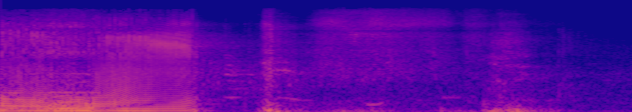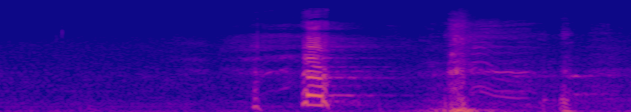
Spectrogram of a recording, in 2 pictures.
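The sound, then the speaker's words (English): A loud, buzzy fart noise blown right into a microphone for about a second, followed by a few short, scattered breathy bursts and quiet stretches. “Love a good mic fart.”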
